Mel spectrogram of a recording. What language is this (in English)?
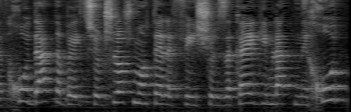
Hebrew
